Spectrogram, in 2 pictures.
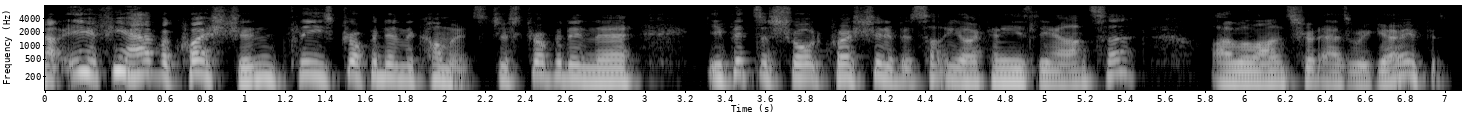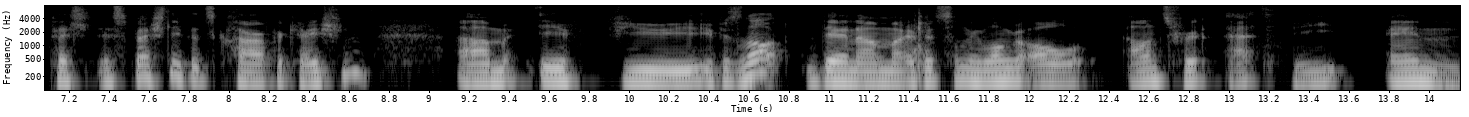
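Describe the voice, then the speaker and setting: Speaking at a very fast pace in an Australian accent, a man uses a fairly high pitch and lively intonation. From Australia, Adelaide. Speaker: business consultant and coach. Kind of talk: webinar presentation. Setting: live online webinar. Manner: halting, many fillers.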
